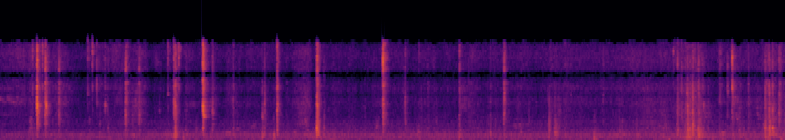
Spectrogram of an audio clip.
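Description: Steady hum of a stationary Shinkansen car during a station stop, with scattered short, sharp sounds over it.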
